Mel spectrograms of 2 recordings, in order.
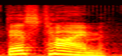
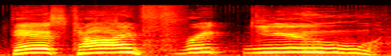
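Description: First: Said in the usual way. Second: Loud, high yell of defiance; defiant shout. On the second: Real, not acted. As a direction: scream it at the level. Shouting at game on retry.

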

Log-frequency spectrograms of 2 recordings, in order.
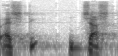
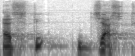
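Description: No difference in how they are said.

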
